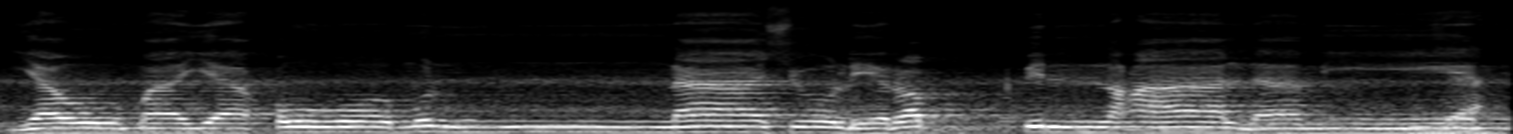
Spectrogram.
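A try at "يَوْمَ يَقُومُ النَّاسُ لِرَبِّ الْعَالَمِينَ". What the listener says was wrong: A-nya ya, A-nya mulai tadi kurang pas sebenarnya ya. Kurang masuk ke tengah ya.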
